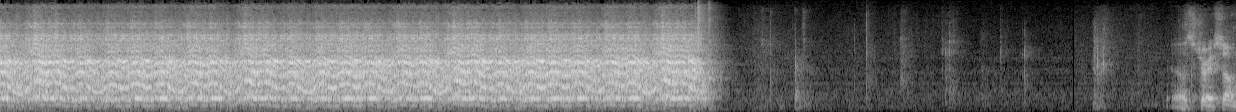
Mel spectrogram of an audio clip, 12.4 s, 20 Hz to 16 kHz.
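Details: Old 318 engine sat for a long time, ballast removed giving better spark, intake wet and possibly flooded, throttle held open, battery recharged, starter on jumper cables: even quick chug about three beats a second for seven seconds, stops dead; cranking no start.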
